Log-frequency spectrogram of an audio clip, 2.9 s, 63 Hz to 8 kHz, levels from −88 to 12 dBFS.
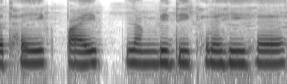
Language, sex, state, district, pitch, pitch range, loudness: Hindi, female, Jharkhand, Deoghar, 215 Hz, 210-220 Hz, -15 LUFS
